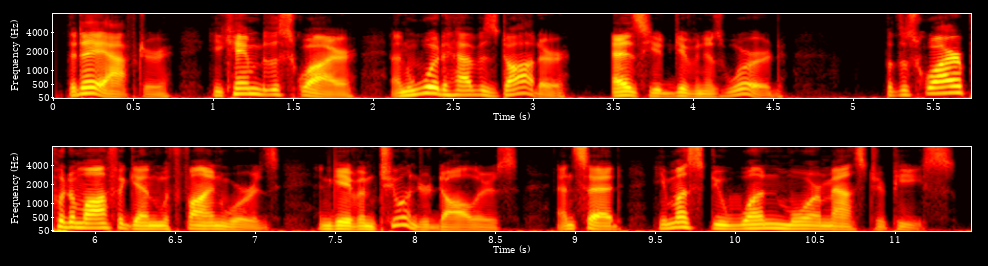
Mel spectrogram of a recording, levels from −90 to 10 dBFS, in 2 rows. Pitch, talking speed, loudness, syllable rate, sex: 125 Hz, 225 wpm, -20 LUFS, 5.7 syllables/s, male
